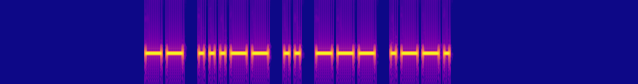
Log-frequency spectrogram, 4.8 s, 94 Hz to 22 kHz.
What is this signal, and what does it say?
Morse code, heard as a keyed tone, about 30 wpm, 700 Hz. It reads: M3IOP
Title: DXCC-100 Call Signs - 5 Characters - 30wpm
